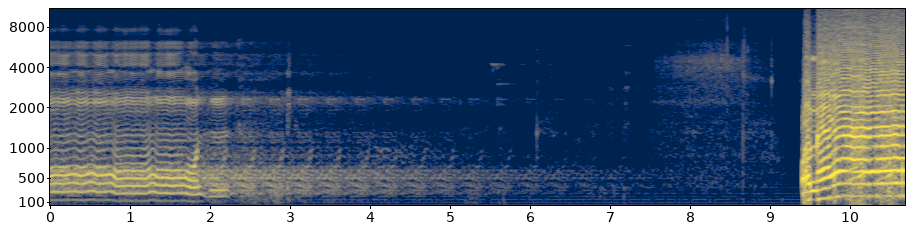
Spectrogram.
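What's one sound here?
A middle-aged man chants in long, melodic drawn-out phrases through a microphone, echoing in a large space.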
